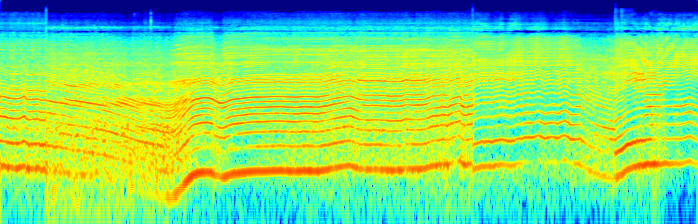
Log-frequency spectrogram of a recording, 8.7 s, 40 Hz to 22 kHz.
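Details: Rovan Baja 5B RC two-stroke, fresh fuel, carburettor needles back at factory (1 1/4 and 1 1/2) after earlier refusal to start: crisp buzz blips up and settles cleanly, pitch tracking throttle without stumbling; running healthy.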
